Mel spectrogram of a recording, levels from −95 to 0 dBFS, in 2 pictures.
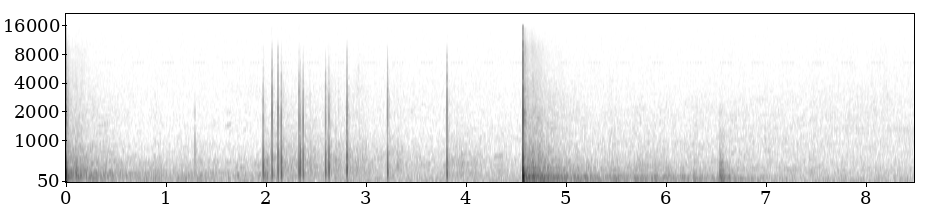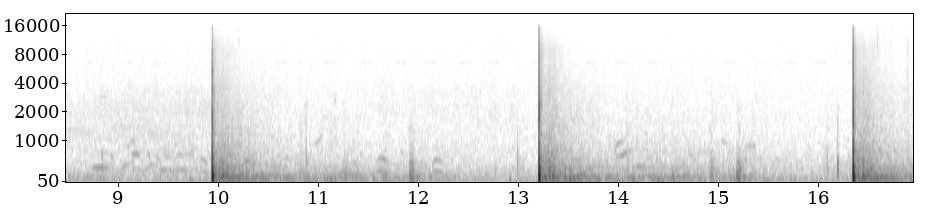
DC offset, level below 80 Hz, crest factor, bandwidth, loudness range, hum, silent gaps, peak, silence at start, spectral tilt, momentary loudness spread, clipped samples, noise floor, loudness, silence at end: under 0.1%; -52 dBFS; 34 dB; 16 kHz; 16 LU; none; none; -4 dBFS; 0 s; -7.5 dB/octave; 30 LU; under 0.1%; -68 dBFS; -32 LUFS; 0.35 s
